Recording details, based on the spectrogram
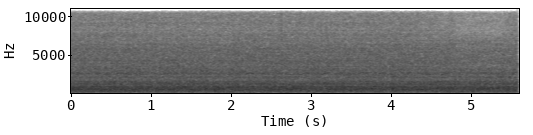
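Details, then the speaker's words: Frigidaire air conditioner restarted after a simulated power failure, fan only with the compressor not yet on; smooth constant air rush, no rattle, scrape or wobble: normal fan running. "And I want y'all to hear the fan on this. So stay tuned for about 1.5 minutes."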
